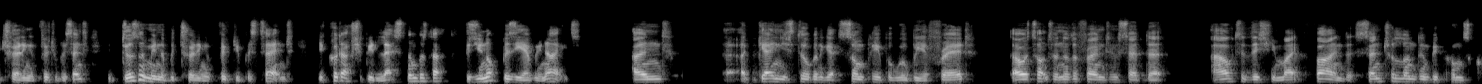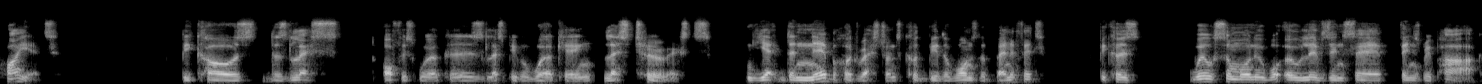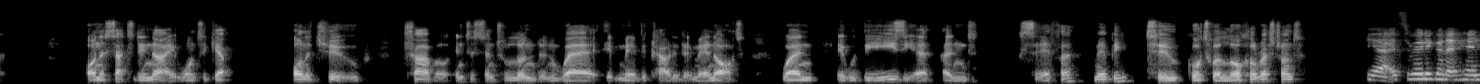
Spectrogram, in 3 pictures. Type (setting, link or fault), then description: link, video call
